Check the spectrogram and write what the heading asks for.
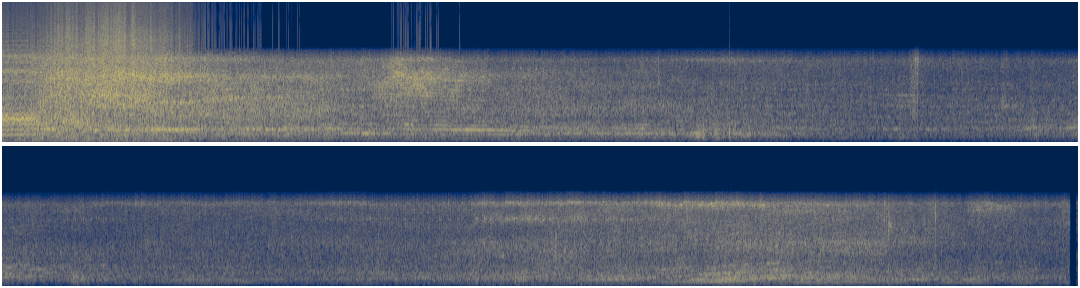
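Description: A single-deck bus's diesel engine pulling away from the stop, loud at first, then revving up through the gears and fading as it drives off. Near the end another vehicle's engine rises in pitch as it passes.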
